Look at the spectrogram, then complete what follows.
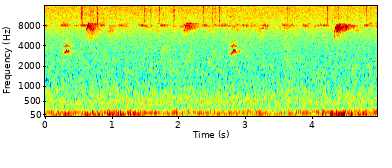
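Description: Outdoor garden ambience: a low, uneven rumble underneath, with about four faint, short bird chirps scattered through.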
